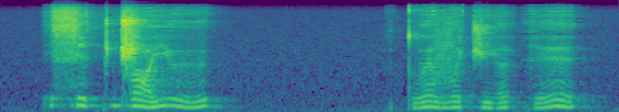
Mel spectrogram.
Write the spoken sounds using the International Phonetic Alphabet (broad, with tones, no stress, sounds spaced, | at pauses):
s i˧˩˧ k ɖ͡ʐ ɒ˧˩˧ j ɨ˧˩˧ | tʷ ɛ˩˧˩ v ə˧˩˧ t͡ʃ j ɘ˩˧˩ k ɪ˩˧˩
